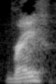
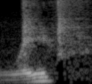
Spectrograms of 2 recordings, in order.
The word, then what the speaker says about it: Ralph: Rafe Fiennes. It's spelled Ralph. – Rafe? – Mm-hmm. – It's spelled Ralph. – Uh-huh. F-I-E-N-N-E-S. – F-R-A-L-F? – F-I-E-N-N-E-S.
